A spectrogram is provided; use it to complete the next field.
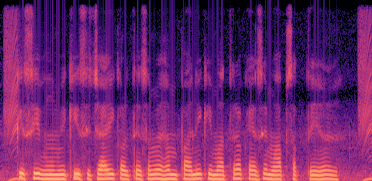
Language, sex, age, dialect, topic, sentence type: Hindi, female, 18-24, Marwari Dhudhari, agriculture, question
